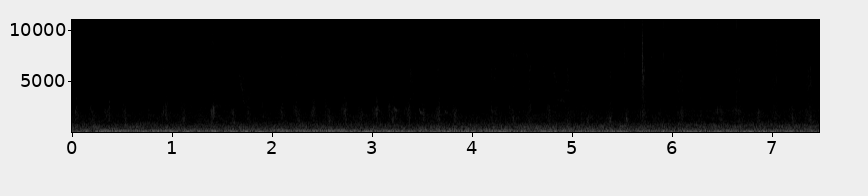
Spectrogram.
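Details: Pet female guinea pig that left her cage to stare at her owner, who was oversleeping past the usual 6:30 wake-up, gives short quacking calls in quick succession, over soft clicks and rustling.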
